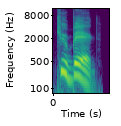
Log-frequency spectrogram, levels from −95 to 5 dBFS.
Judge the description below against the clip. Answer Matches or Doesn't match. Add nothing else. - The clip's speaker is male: Doesn't match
